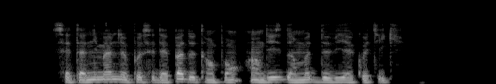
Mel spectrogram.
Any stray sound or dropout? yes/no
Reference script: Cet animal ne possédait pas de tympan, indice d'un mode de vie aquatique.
no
